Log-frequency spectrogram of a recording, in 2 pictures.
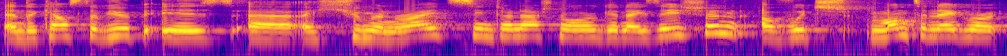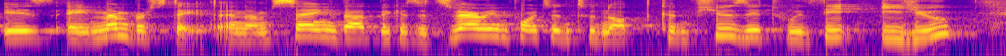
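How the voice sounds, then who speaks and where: This woman talks very fast, with ordinary pitch variation, amid noticeable background noise. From France and Greece. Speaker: head of an international human rights office. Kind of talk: guest lecture.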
